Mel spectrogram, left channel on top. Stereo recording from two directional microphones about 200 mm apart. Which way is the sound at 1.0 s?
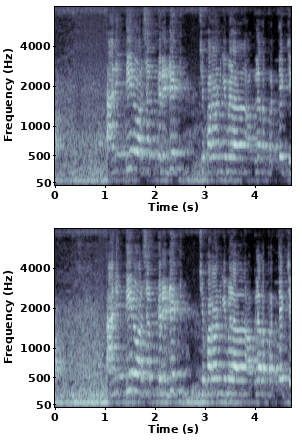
20° right (ahead or behind).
